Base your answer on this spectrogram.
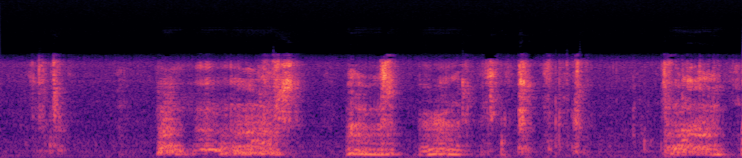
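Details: Whippet growling in play, trying to get her sister, another whippet, to play with her indoors; low rumbling growls in bursts of about a second, separated by short pauses.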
